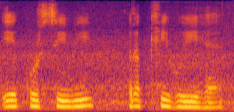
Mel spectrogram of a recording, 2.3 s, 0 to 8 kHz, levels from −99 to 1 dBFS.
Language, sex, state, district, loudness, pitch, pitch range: Hindi, female, Uttar Pradesh, Shamli, -13 LUFS, 155 Hz, 140-165 Hz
